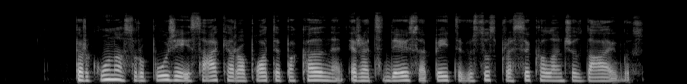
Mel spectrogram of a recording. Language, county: Lithuanian, Klaipėda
